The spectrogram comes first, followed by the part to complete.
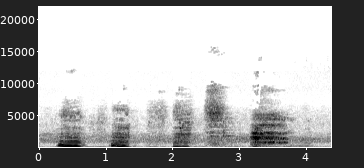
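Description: A man groaning in pain after a mountain-bike crash: three short pitched groans about a second apart, then a longer breathy gasp near the end.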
